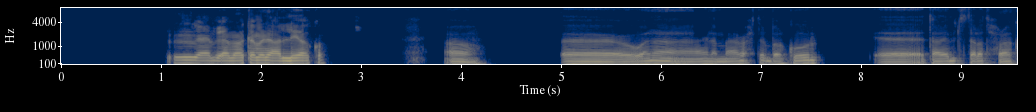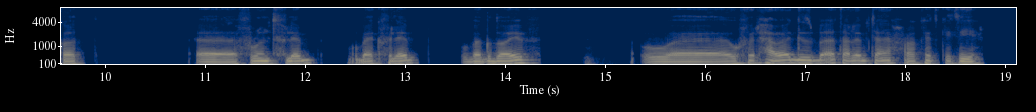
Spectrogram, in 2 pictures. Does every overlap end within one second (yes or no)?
yes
